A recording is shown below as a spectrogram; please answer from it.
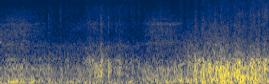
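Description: Wind buffeting the microphone of a camera carried by a moving skier, a rough, even rumble and hiss that grows louder in the second half.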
